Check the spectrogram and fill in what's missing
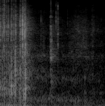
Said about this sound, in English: And I'm gonna do some shuffling for you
